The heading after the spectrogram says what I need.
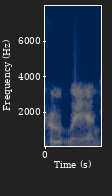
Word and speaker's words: Harpootlian: Yeah, And then he I was gonna try right, to pronounce his name, but I could not get it right. It was Dick Dick Harpoot. Harpootlian.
